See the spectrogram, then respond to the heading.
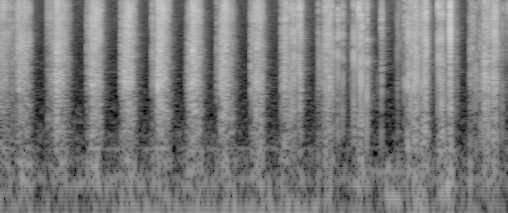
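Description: Long nails scratch a green layered foam scrub sponge with a bumpy texture and a pale foam layer. Each stroke gives a bright, dry, rasping burst with almost no low end, repeating in a fairly steady rhythm of about three per second. Toward the end the strokes come quicker and more irregular.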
